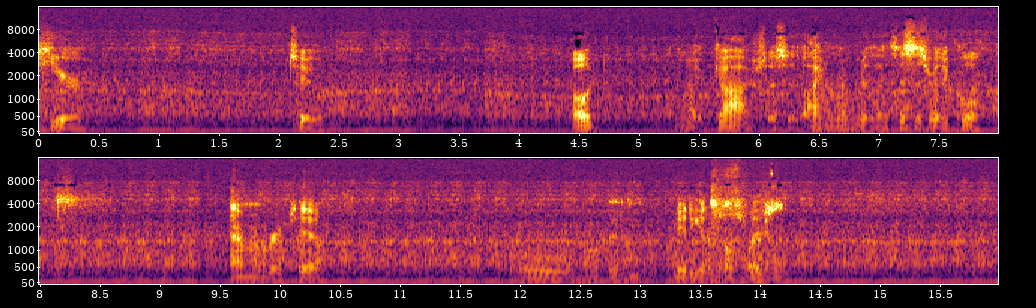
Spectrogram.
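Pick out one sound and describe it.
A tractor engine hums steadily at a low pitch.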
